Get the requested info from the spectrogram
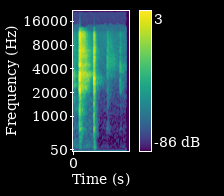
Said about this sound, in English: Sony has achieved a milestone with the PlayStation 5. It has finally crossed the 20 million units sold mark. Let's clap it up.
